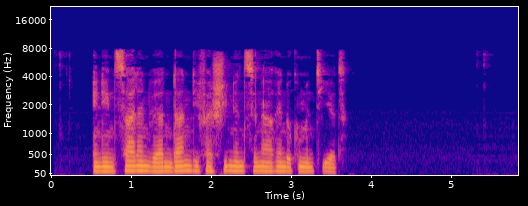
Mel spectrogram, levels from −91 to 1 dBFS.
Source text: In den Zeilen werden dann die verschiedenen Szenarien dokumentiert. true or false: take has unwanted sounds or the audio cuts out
false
